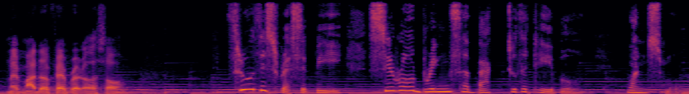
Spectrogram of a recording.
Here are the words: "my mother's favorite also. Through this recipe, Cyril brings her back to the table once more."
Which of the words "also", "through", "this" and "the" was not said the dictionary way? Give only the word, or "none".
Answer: also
